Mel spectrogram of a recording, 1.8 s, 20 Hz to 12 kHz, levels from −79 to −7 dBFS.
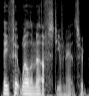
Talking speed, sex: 200 wpm, male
